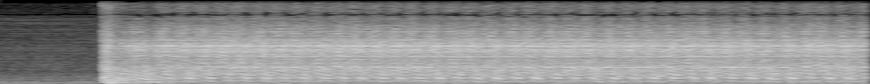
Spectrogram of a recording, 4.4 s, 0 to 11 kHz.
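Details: 1973 Datsun 240Z after dash restomod, aftermarket fuel pump temporarily jumped to ignition power for testing: engine catches at once and settles into a steady, even run with no misses or knocks; a clean, healthy start.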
